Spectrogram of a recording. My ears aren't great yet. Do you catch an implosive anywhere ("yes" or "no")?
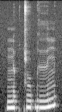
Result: yes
